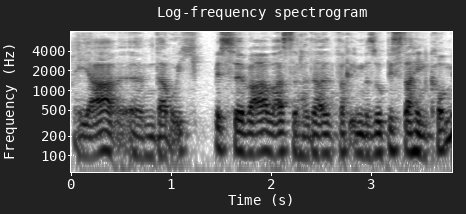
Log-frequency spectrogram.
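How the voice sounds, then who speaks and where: A man speaks at a very fast pace in a medium pitch. His voice is somewhat breathy. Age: 30s. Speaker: IT systems engineer. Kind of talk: casual chat.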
